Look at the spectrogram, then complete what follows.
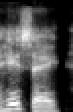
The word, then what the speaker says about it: Heisei: Then the next era called the Heisei.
